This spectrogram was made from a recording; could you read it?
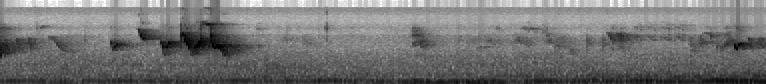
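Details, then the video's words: Pica-style song of a saffron finch (chiviro) in full voice: one quick phrase of high, sharp, chattering notes, then softer scattered chips over a low steady hum. "Pica cantando a full"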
